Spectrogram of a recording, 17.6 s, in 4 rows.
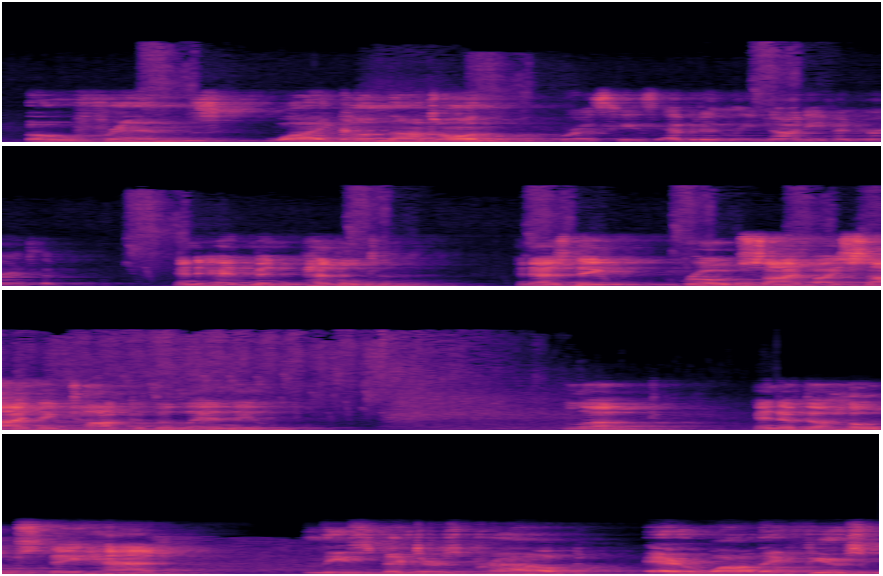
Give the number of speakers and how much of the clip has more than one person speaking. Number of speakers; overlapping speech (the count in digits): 3, no overlap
